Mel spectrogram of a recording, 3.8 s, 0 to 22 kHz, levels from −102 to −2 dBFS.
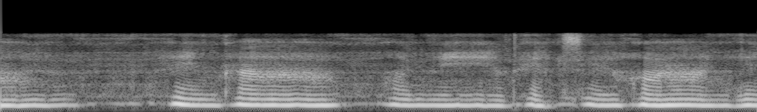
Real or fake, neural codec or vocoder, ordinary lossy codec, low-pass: fake; autoencoder, 22.05 kHz, a latent of 192 numbers a frame, VITS, trained on one speaker; none; 7.2 kHz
